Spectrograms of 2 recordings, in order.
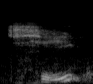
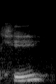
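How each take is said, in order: First: The word begins with a ch sound. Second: The word does not begin with a ch sound. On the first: The speaker calls it right. "but it's actually qi" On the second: The speaker calls it wrong. "you might say ki"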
